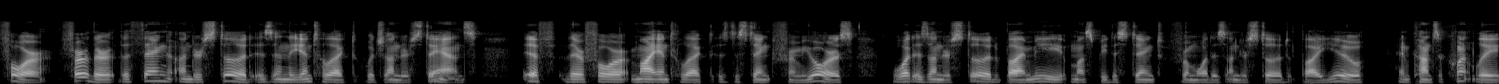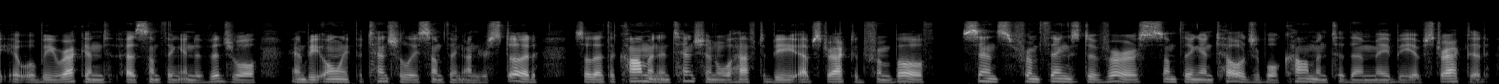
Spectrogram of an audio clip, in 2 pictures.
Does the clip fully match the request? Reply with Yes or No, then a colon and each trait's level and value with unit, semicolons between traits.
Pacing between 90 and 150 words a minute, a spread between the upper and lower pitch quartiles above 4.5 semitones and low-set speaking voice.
No: average, 145 wpm; narrow, 2.6 semitones; low, 110 Hz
